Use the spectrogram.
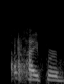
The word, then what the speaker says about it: Kuiper: So they come from the Kuiper belt, and strangely, this is named after a person. It's called the, oops, make that an I. It's pronounced Kuiper belt.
